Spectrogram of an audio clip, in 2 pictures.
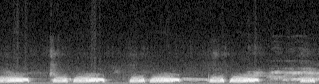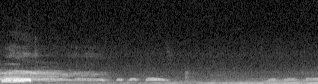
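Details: Cooing doves calling to lure wild birds, a decoy spotted dove setup: several loud coo phrases in quick succession overlapping each other, then fading, with a steady low hum underneath.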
